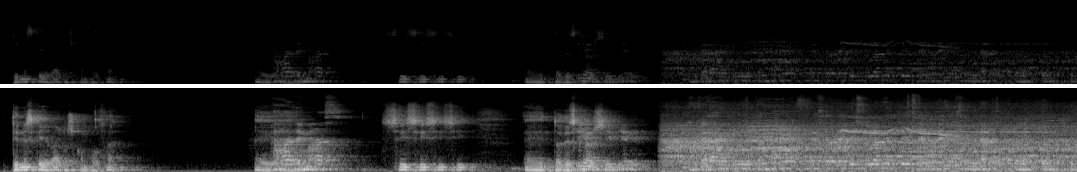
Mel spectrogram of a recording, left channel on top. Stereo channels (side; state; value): left; quieter; 32.2 dB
